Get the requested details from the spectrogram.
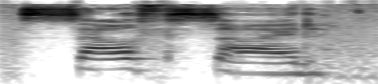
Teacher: Tongue tip comes through the teeth for the TH. Then the tongue tip comes back into the mouth and lightly touches behind the bottom front teeth while the teeth close to make the S sound. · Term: unvoiced TH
